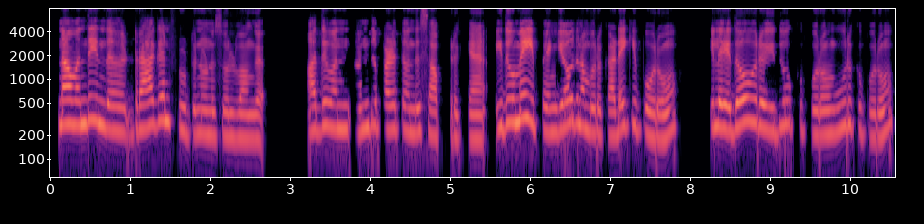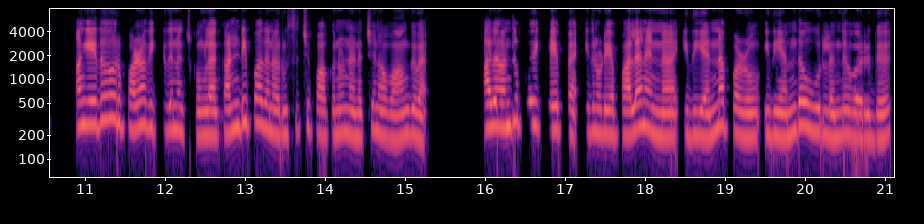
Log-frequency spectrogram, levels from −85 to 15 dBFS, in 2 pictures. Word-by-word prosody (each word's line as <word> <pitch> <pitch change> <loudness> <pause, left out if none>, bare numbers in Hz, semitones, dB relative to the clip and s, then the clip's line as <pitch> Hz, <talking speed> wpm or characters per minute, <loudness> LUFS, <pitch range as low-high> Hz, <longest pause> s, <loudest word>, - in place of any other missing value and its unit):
நா - - +10 0.2
வந்து, 275 +3 +4
இந்த 260 -3 +2 0.3
டிராகன் 270 +6 +3
ஃப்ரூட்டுன்னு 210 -5 -5
ஒண்ணு 200 -1 -2
சொல்வாங்க. 185 -1 -2 0.7
அது 230 +3 0
வந் 240 0 0 0.2
அந்த 250 +3 -2
பழத்த 235 0 +2
வந்து 215 0 -1
சாப்ட்டுருக்கேன். 185 -2 -2 0.2
இதுவுமே, 290 +4 +6
இப்ப 240 - -13
எங்கேயாவது 260 +6 +1
நம்ப 235 -3 0
ஒரு 200 - -3
கடைக்கு 250 +7 +1
போறோம், 190 +1 0 0.5
இல்ல 255 - +4
ஏதோ 255 +4 +4 0.2
ஒரு 260 -3 +3
இதுவுக்கு 255 +2 -6
போறோம். 205 0 -1
ஊருக்கு 260 -3 -4
போறோம். 190 +5 -2 0.4
அங்கே 270 +1 +5
ஏதோ 295 +3 -1
ஒரு 285 - -2
பழம் 250 +3 +2
விக்குதுன்னு 235 0 -5
வச்சுக்கோங்களேன். 200 -1 -1
கண்டிப்பா, 260 +6 0
அதை 245 - -1
நா 205 - 0
ருசிச்சு 230 +5 -7
பார்க்கணும்ன்னு 200 +2 -3
நெனைச்சு 190 +4 -4
நா 200 - -1
வாங்குவேன். 190 0 -2 0.7
அத 245 - +3
வந்து 255 +4 0
போய் 270 0 -1 0.2
கேட்பேன். 225 -3 0
"இதனுடைய 210 -1 -1
பலன் 235 +6 +3
என்ன? 195 -2 -1 0.3
இது 200 0 -6 0.2
என்ன 220 +7 -1 0.2
பழம்? 190 -2 -1
இது 200 0 -4
எந்த 225 +7 0 0.2
ஊர்லேருந்து 200 -2 -2
வருது?" 180 0 -1
220 Hz, 155 wpm, -23 LUFS, 195-255 Hz, 0.7 s, நா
